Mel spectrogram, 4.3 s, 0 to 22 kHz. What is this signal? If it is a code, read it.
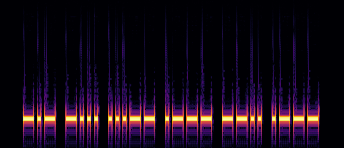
Morse code, heard as a keyed tone, about 28 wpm, 700 Hz. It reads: KB3JZJ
